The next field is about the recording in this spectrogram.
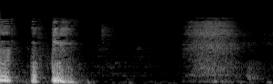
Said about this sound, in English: Hopefully you won't be too distracted by throat clearing.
